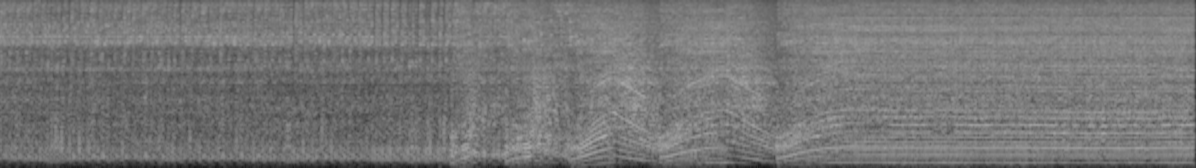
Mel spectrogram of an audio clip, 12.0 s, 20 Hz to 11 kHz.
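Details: Husqvarna 325P4 non-telescoping pole pruner after repair (chafed plug lead taped and sleeved, fuel lines, filter and purge bulb replaced): small two-stroke buzzing at a high steady pitch with throttle blips, settling into an even run without misfiring.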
